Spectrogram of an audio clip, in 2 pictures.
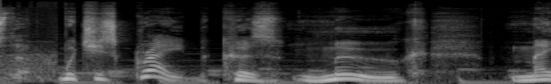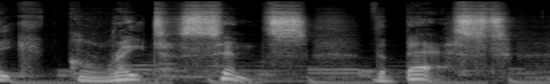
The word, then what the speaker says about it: Moog: makes stuff like this Moog, a company founded by Bob Moog. This is because I'm entirely convinced that Moog Music called itself Moog Music certainly in the 60s, 70s and 80s.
